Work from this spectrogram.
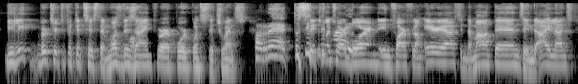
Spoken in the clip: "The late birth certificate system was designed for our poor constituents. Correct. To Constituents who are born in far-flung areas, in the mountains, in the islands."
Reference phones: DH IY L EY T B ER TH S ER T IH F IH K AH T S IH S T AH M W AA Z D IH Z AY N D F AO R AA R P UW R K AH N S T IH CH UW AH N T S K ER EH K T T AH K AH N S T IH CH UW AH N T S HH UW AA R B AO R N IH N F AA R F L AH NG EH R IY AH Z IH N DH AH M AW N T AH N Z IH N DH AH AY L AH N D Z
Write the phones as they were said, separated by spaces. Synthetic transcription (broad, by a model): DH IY L EY T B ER T S ER T IH F IH K AH T S IH S T AH M W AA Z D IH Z AY N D F AO R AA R P UW R K AH N S T IH CH UW AH N T S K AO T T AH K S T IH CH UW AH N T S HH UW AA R B AO R N IH N F AA R F L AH NG EH R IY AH S IH N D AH M AW N T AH N S IH N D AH AY L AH N D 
